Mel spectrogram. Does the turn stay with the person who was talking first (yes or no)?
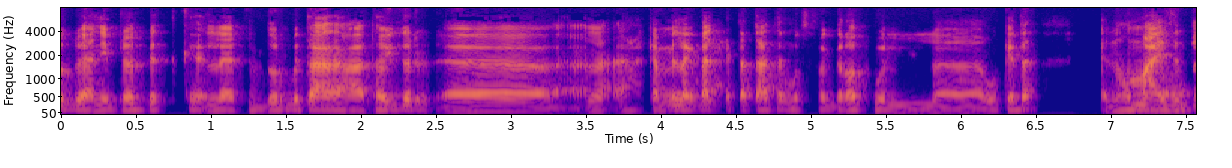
yes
